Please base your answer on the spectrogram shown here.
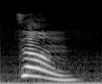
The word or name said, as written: zeng4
